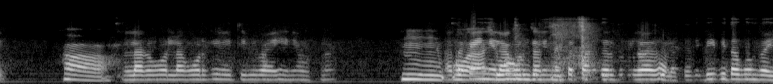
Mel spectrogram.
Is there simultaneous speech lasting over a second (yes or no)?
yes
